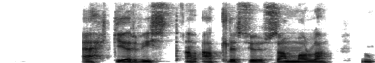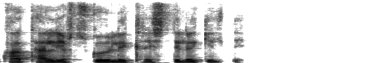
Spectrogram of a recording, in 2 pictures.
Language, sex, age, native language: Icelandic, male, 18-19, Icelandic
